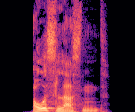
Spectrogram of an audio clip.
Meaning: present participle of auslassen
- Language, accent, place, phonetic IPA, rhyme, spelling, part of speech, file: German, Germany, Berlin, [ˈaʊ̯sˌlasn̩t], -aʊ̯slasn̩t, auslassend, verb, De-auslassend.ogg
